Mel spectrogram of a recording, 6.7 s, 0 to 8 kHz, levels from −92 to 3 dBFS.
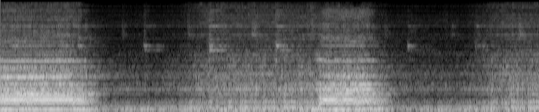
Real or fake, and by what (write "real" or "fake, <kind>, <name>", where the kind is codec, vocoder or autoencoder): fake, vocoder, HiFi-GAN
